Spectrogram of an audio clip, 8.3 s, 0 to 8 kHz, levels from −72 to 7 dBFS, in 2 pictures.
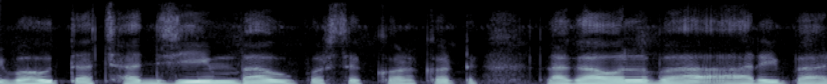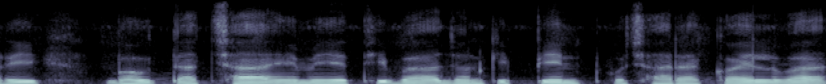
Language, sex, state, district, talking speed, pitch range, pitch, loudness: Bhojpuri, male, Bihar, Muzaffarpur, 175 wpm, 135-145 Hz, 140 Hz, -16 LUFS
